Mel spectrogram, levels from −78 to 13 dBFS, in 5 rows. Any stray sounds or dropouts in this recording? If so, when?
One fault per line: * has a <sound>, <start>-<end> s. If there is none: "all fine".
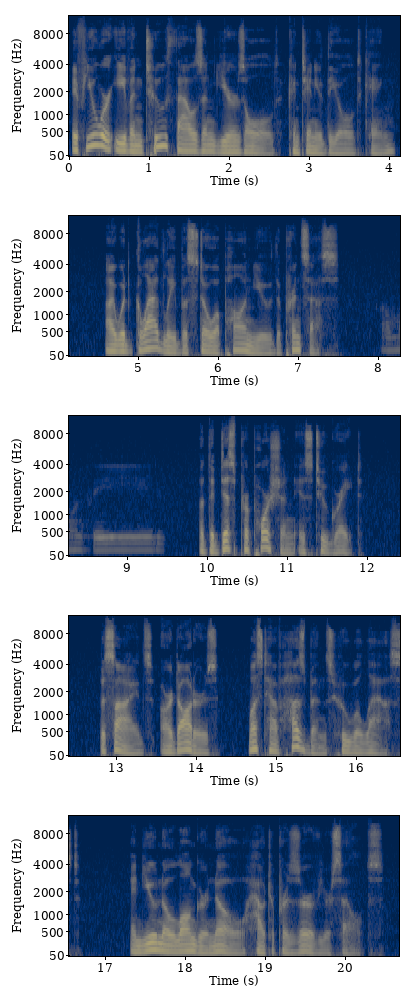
* has a sigh, 8.0-9.5 s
